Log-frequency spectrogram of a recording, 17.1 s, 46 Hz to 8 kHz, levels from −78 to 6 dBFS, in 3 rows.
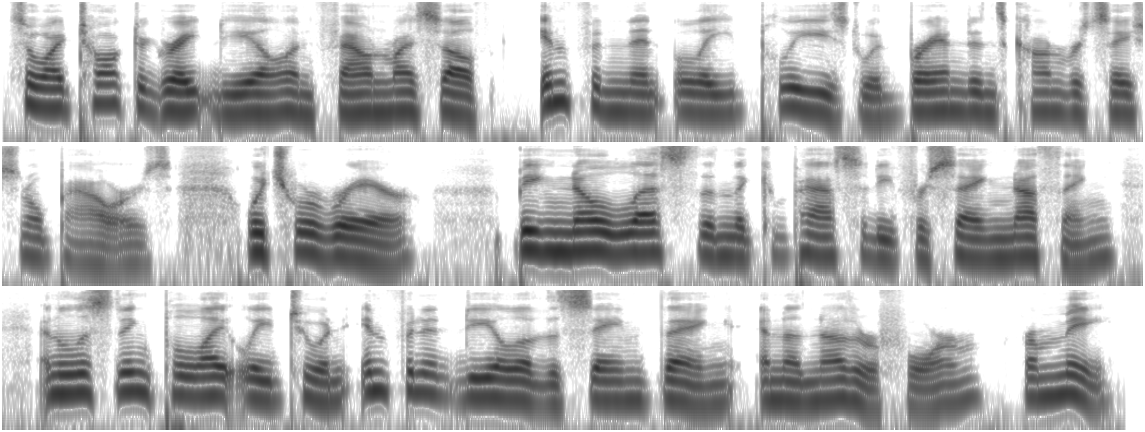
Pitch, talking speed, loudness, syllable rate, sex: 140 Hz, 150 wpm, -19 LUFS, 4.7 syllables/s, male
